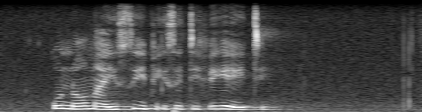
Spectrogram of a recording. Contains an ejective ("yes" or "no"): yes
